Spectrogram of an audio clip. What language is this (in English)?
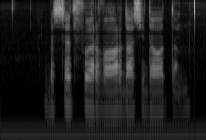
Afrikaans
